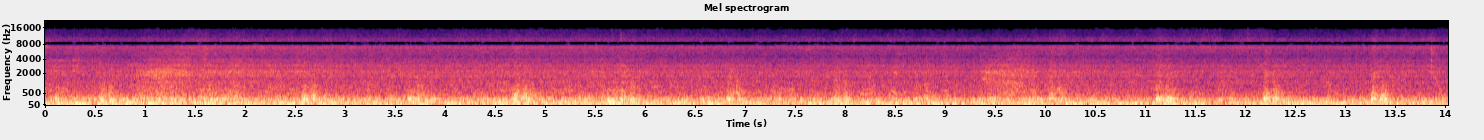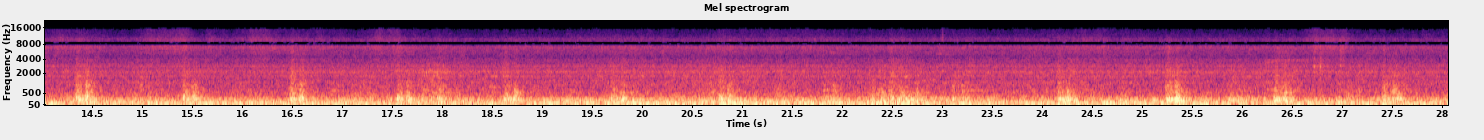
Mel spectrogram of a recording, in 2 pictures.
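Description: Nankai 8300 series electric train running, heard from inside the leading car: a steady low rumble with irregular knocks and clicks from the wheels passing over rail joints.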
